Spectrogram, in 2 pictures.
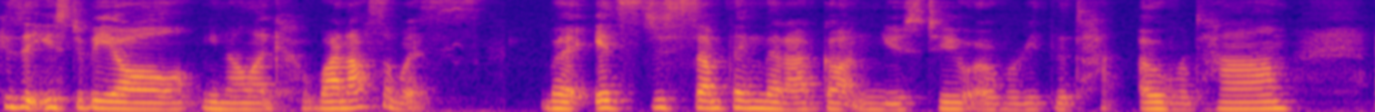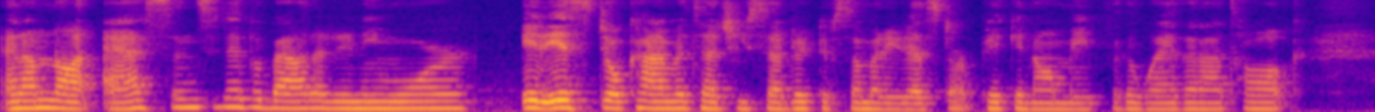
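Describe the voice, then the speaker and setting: A woman with a Southern US accent talks at a very fast pace in a monotone, flat intonation. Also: fairly low pitch for a woman, very clean recording, silent background. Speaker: indie author. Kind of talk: casual chat.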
